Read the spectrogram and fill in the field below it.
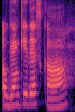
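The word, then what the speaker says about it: お元気ですか: Jadi kalau deska ogengki deska enggak desuka ya berarti bacanya. Deska gitu. Iya. U-nya tidak perlu terlihat. Jadi gengki deska.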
